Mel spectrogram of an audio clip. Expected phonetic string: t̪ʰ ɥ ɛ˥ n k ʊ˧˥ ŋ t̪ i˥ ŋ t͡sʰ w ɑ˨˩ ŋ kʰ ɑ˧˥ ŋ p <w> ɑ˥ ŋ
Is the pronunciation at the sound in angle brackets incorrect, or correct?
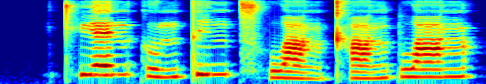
correct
